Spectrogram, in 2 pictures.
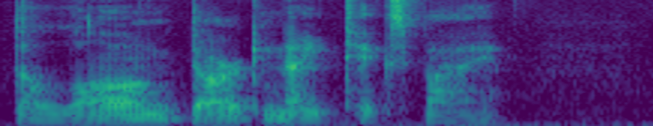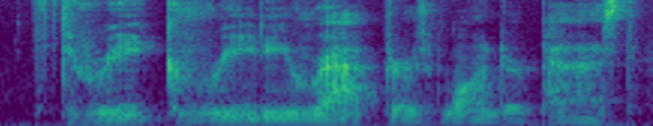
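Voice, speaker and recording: A man reading a children's storybook aloud as host, with expressive, dramatic delivery and drawn-out key words. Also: very deep voice.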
